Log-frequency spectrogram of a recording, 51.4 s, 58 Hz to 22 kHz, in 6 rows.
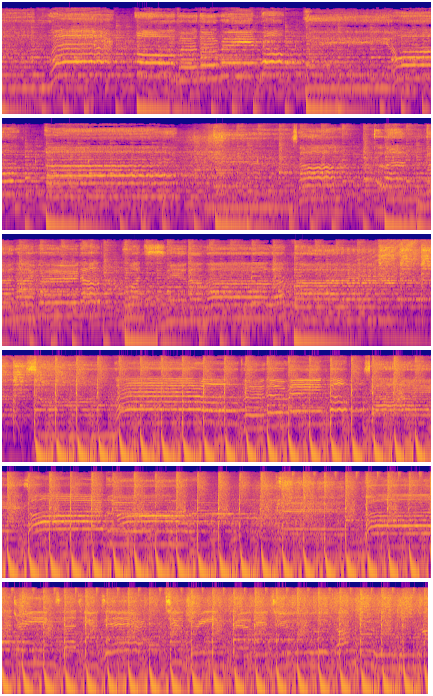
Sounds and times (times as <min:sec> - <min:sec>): Music: 0:00.0 - 0:51.4.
